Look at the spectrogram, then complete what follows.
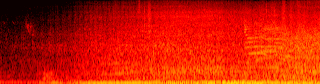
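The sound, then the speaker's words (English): A delivery lorry rumbles past on a road, its deep engine growl swelling loudly within the first half second and staying heavy and steady with broad road noise. “As they watch the car drive away, the delivery lorry drives over them.”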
